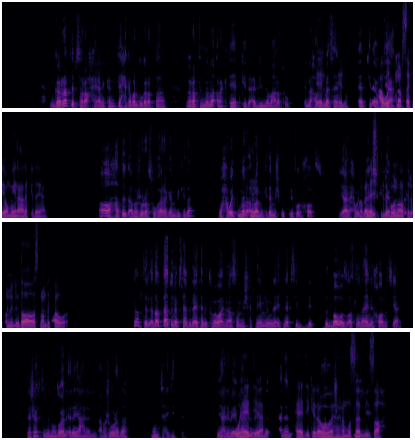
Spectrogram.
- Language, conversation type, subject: Arabic, podcast, إزاي تحافظ على نوم وراحة كويسين وإنت في فترة التعافي؟
- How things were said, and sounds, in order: unintelligible speech; laughing while speaking: "ومُسلي"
